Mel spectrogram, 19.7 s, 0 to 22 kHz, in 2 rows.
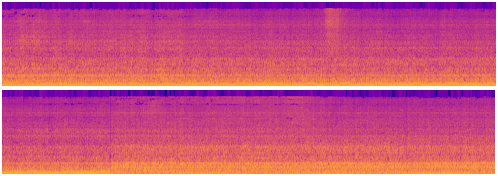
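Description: Bandit 1590 wood chipper's engine running at a steady speed, an even drone. Its tone changes about twelve seconds in.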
